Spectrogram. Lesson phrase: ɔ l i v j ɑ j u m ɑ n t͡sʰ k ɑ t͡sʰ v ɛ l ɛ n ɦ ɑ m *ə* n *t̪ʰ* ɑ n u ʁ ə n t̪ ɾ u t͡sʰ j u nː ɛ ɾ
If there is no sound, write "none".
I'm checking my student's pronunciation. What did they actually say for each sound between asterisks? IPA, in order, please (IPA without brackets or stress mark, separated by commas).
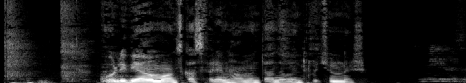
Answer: ə, t̪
